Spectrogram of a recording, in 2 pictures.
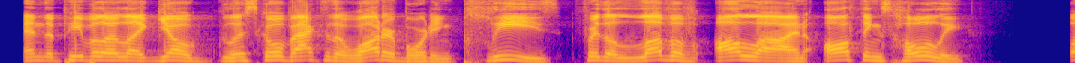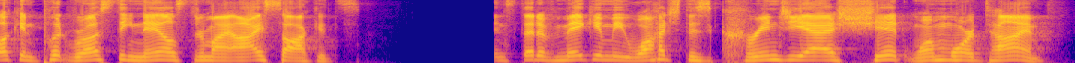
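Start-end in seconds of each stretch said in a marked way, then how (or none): none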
